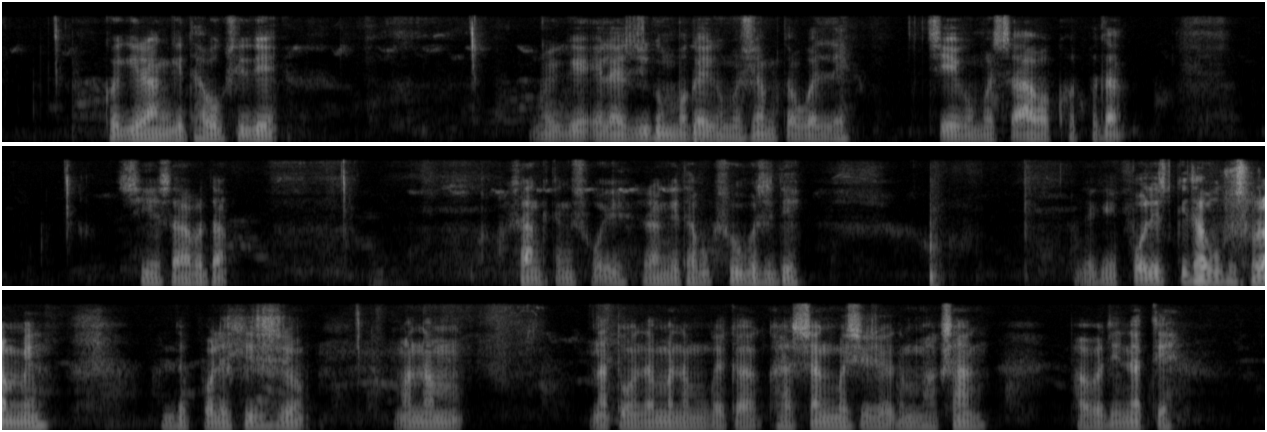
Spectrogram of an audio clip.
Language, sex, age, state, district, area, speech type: Manipuri, male, 30-45, Manipur, Imphal East, rural, spontaneous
